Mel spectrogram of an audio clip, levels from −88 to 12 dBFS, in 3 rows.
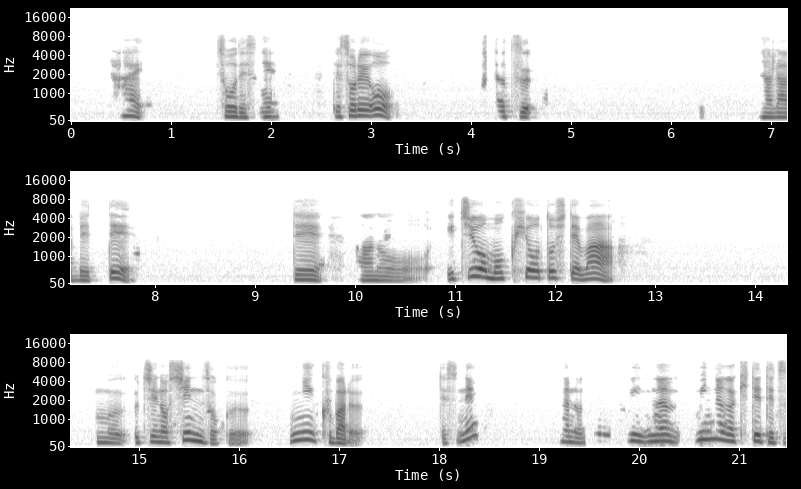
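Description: Speech, with brief echo leak at 4.72, 7.77, 9.64, 10.29, 15.68, 16.76 and 20.12 s: faint copies of the voice returning about 0.21 s late, likely from a far-end echo canceller letting its loudspeaker pickup through. The fixed delay and separate copies set it apart from room reverberation, which decays smoothly.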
